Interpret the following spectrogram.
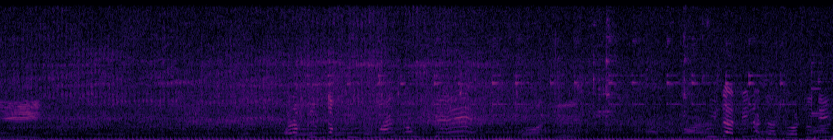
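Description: Voices, with no clear words, over a steady low hum that stops shortly before the end.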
